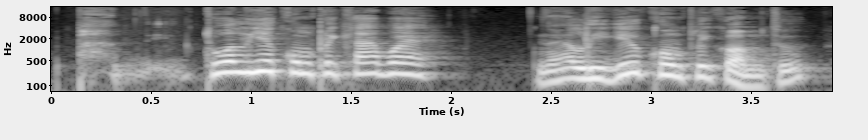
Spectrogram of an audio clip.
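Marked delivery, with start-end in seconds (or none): 0.1-1.9 pitched-up self-mocking complaint; exasperated. Real, not acted. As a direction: groan at your own overthinking. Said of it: "self-exasperated".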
